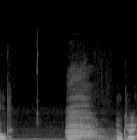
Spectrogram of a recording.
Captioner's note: sighs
